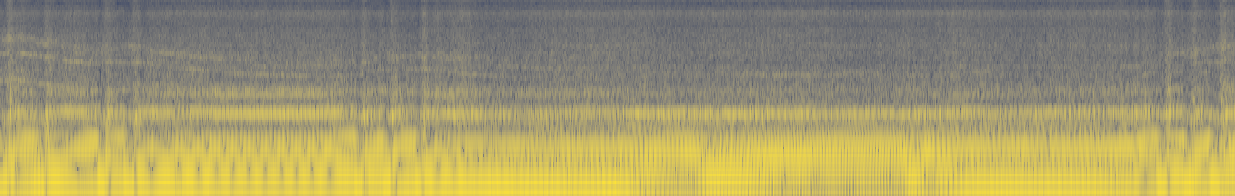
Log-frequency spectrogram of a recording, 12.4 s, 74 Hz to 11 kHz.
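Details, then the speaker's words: 1992 Toyota MR2 project car, after adjusting throttle cable tension: idle sits a touch high and dips smoothly when the throttle is pushed shut by hand; throttle plate not fully closing causes the high idle. "it's still got a little bit of movement um but it's not fully fully closing all the way still still not closing all the way or maybe it did I don't know"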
